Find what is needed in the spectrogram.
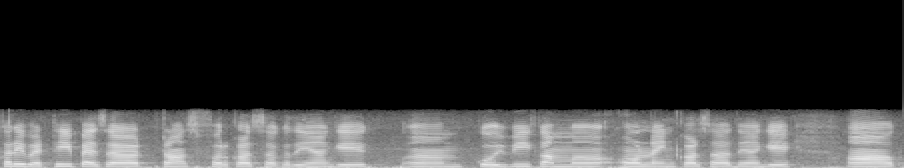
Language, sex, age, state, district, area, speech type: Punjabi, female, 18-30, Punjab, Mansa, rural, spontaneous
